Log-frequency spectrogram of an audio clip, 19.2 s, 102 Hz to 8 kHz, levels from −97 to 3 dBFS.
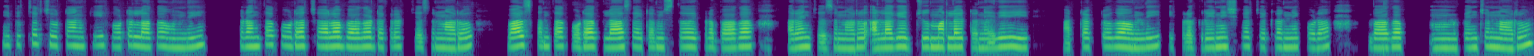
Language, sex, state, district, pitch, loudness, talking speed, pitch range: Telugu, female, Andhra Pradesh, Chittoor, 210 Hz, -23 LUFS, 110 wpm, 205-220 Hz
